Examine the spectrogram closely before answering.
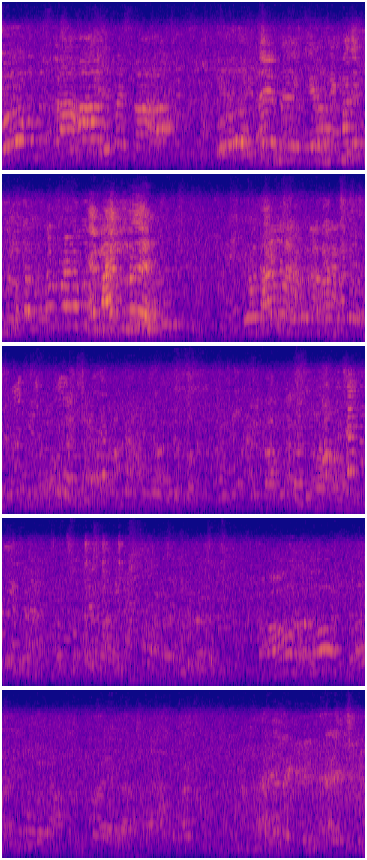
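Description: Several people talk in a busy room.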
